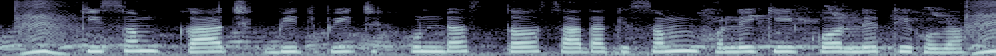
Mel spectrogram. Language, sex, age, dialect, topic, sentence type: Magahi, female, 18-24, Northeastern/Surjapuri, agriculture, question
